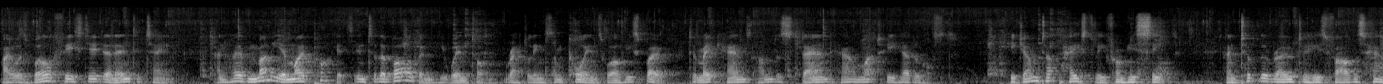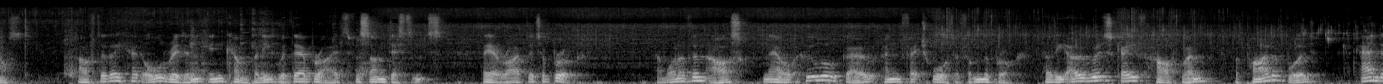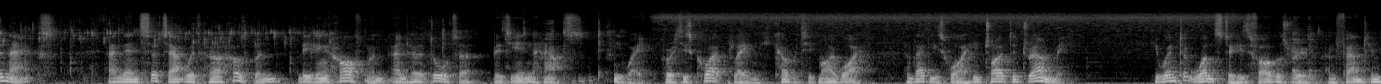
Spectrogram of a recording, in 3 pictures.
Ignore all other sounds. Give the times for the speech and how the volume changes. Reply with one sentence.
You can hear the speech from 0.0 to 41.4 s, at a steady volume.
